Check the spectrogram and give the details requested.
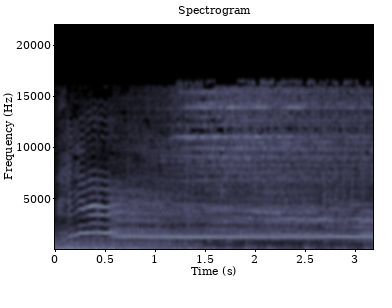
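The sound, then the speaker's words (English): A young girl screams in a long, shrill, piercing wail that stays loud for about three seconds, with no talking over it. “I just watched the kid scream so hard she melted into goo.”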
